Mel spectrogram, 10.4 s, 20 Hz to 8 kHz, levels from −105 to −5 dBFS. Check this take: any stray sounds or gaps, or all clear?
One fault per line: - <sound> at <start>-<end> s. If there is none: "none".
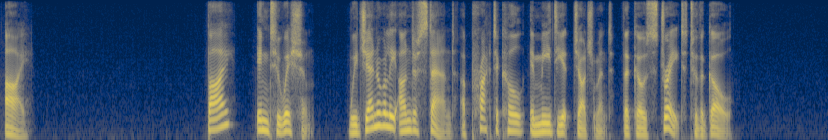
none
